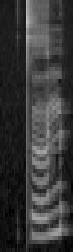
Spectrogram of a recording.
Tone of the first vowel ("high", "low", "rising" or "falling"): rising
